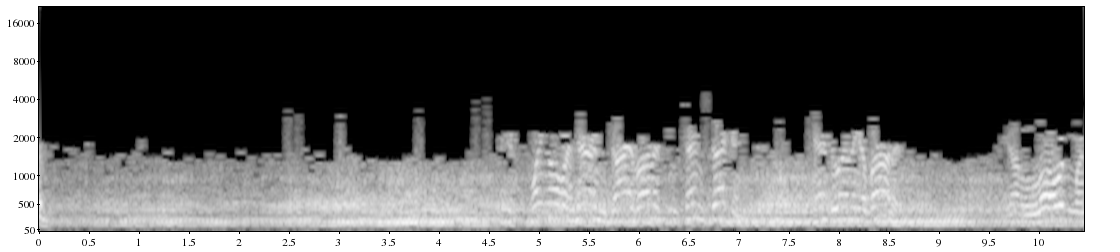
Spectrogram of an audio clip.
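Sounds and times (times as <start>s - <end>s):
heavy airplane engine roaring in flight: 0.0s - 10.4s
speech: 5.8s - 8.8s, 9.7s - 10.4s.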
